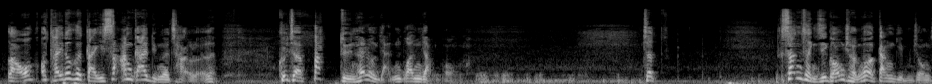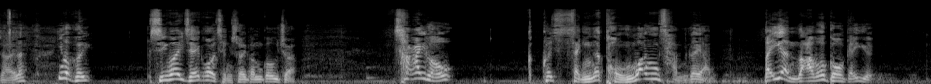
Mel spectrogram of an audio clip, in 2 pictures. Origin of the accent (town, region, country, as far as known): Hong Kong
